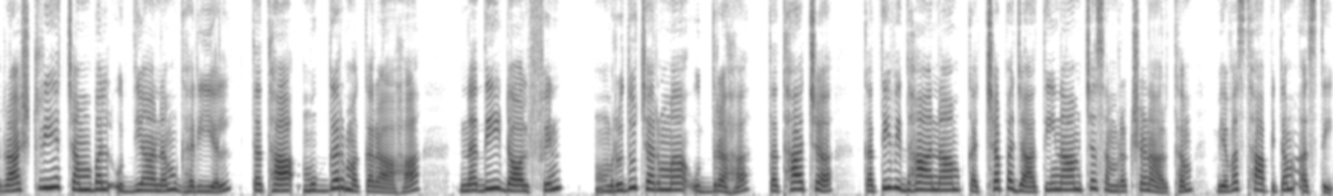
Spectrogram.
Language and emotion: Sanskrit, neutral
